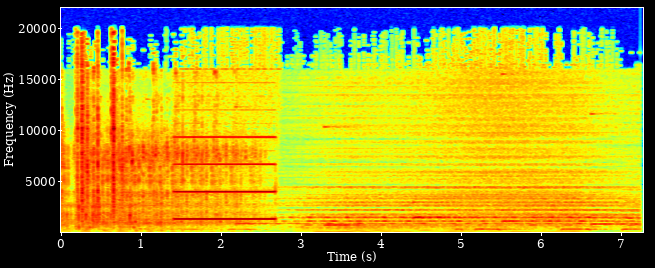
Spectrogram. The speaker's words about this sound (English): Now, prepare yourself, for the beep waits for no one.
